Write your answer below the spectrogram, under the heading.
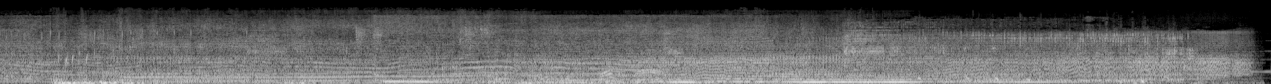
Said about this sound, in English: Can she get a fart montage?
